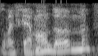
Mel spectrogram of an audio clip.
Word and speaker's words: référendum: Mais nous le prononcerons à la française, référendum, comme bibendum, et non endum, et ce n'est pas avec l'accent corse.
